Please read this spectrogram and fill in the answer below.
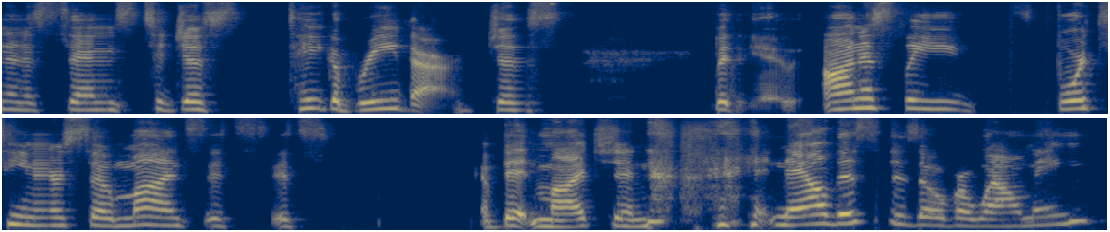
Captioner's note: laughs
